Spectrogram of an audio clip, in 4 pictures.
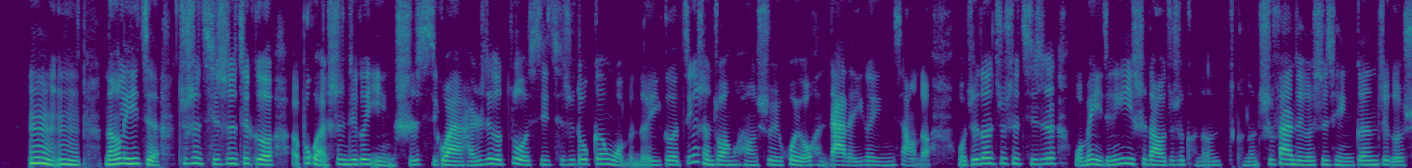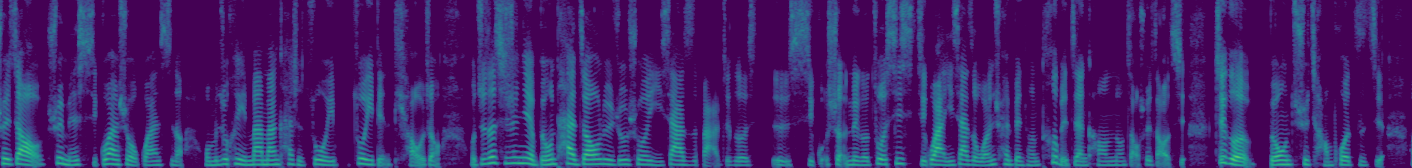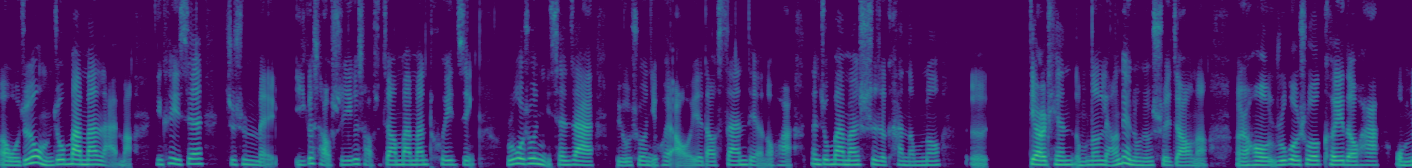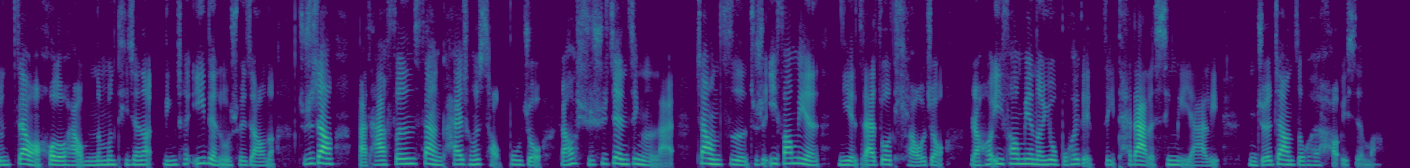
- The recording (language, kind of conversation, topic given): Chinese, advice, 我总是在晚上忍不住吃零食，怎么才能抵抗这种冲动？
- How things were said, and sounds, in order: other background noise; tapping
